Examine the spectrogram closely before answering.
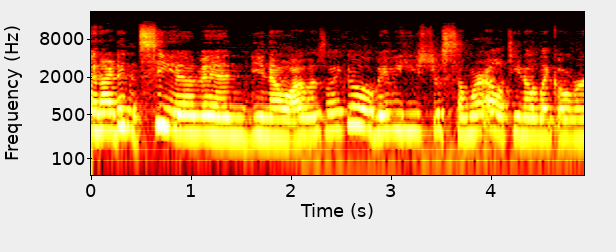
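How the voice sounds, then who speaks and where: Against noticeable background noise and audible room echo, a woman talks at a moderate pace with a fairly high pitch and ordinary pitch variation. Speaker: reptile pet keeper vlogger. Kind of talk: casual vlog monologue. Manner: rambling with many fillers.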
